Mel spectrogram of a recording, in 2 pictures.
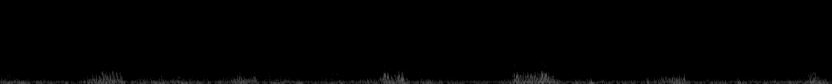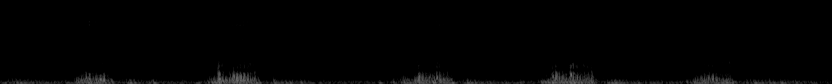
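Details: Loud purring from a female pet cat after lying down on request: deep rumbling purr swelling in breath-paced pulses roughly every second and a half, quiet room, no other sounds.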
